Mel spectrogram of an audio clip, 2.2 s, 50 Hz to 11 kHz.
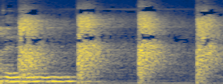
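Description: Tamil film song music breaking to percussion: a held low note fades out, then four evenly spaced clap-like hits, about 0.6 s apart, each dying away quickly.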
